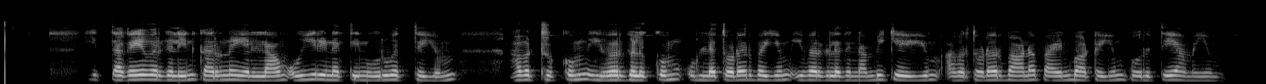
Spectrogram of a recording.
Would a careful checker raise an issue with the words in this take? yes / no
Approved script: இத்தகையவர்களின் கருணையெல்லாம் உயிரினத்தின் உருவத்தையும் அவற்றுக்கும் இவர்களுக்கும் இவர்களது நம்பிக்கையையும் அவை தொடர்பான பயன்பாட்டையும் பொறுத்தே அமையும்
yes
